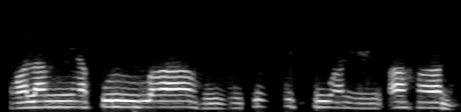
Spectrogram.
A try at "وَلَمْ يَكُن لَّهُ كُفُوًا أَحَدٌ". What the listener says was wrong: ওয়ালাম ইয়াকুল্লাহু বলছেন, লামের উপরে যাবার আছে, টান হবে না। হার উপরে উল্টা পেশ আছে, টান দিয়ে পড়তে হবে, এখানে টান ছেড়ে যাচ্ছে।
